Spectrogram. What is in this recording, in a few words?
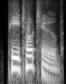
"Pitot tube", American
